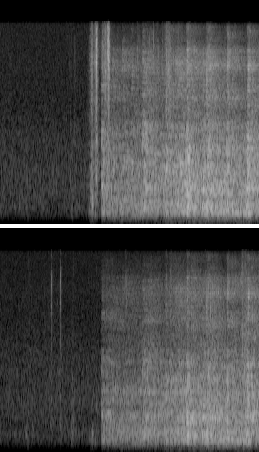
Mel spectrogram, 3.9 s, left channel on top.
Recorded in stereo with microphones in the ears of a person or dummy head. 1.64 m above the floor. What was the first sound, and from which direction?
Running footsteps, 35° left (ahead or behind).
